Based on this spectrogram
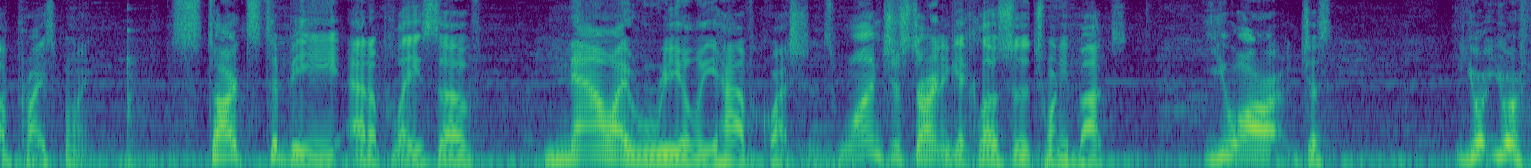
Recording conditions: busy venue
